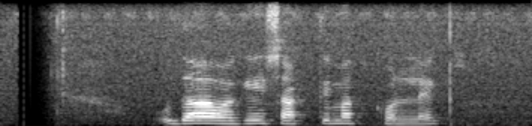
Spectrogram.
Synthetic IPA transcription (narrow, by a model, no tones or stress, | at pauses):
ud̪aːʋaɡeːʃakt̪imat̪kʰolːek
